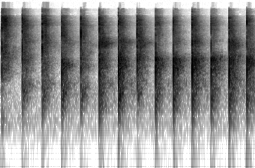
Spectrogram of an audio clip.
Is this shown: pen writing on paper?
no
